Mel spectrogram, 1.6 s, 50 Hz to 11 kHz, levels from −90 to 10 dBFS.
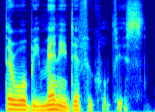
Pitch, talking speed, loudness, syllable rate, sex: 125 Hz, 195 wpm, -17 LUFS, 7.6 syllables/s, female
